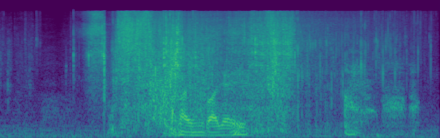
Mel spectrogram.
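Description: A drink can bursts open and fizzes loudly.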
